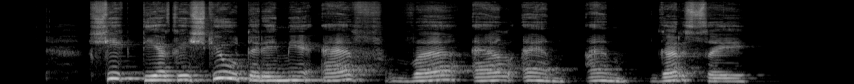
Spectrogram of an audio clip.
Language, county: Lithuanian, Panevėžys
